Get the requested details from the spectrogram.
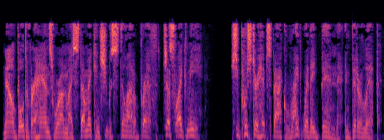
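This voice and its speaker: A man narrating a romance audiobook in a low, intimate first-person reading. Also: normal speed, fairly bright tone, slightly rough.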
